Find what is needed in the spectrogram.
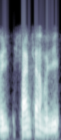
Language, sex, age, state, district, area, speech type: Marathi, male, 18-30, Maharashtra, Beed, rural, conversation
